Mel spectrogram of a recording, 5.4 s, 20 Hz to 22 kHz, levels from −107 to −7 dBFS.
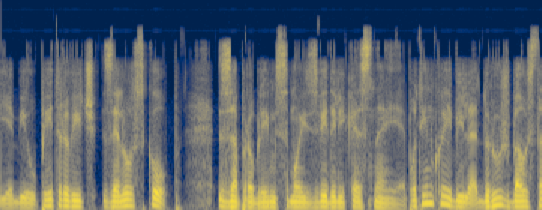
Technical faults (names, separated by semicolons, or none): Bluetooth SBC compression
